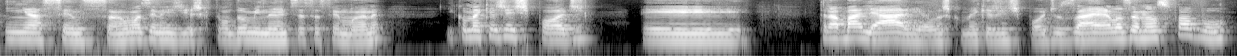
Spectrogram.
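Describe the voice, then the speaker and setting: Hoarse woman, chatty tarot live from home, lots of ums and restarts. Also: medium pitch, fairly bright tone. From Salvador, Bahia, Brazil. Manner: chatty, meandering, many fillers and restarts. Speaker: tarot reader hosting a weekly live. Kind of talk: casual live-stream chat.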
